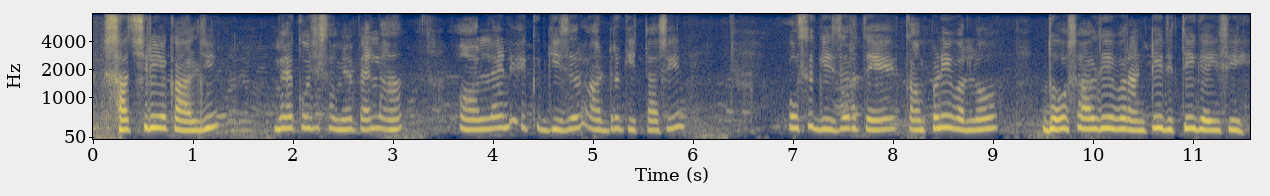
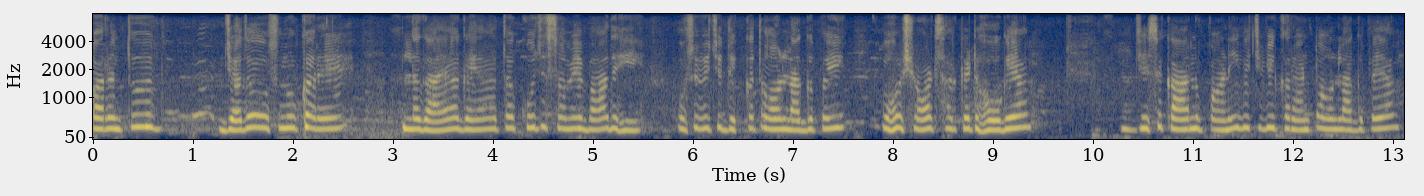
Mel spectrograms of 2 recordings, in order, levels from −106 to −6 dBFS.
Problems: constant background noise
